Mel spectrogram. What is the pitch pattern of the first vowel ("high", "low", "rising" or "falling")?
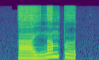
low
